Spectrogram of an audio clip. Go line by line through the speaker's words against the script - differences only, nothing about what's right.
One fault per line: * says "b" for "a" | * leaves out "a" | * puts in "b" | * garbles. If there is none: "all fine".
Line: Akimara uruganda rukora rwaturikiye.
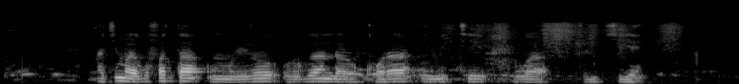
* puts in "gufata umuriro"
* puts in "imiti"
